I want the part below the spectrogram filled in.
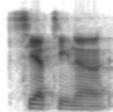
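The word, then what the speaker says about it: Cetina: the ktina setina expansion setina is how it's pronounced uh this is the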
